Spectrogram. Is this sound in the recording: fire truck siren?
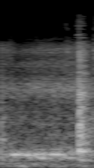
no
